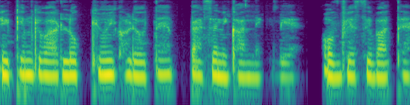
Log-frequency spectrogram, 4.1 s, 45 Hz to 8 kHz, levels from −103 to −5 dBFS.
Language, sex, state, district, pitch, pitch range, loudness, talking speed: Hindi, female, Uttarakhand, Uttarkashi, 195 Hz, 185-205 Hz, -18 LUFS, 250 wpm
